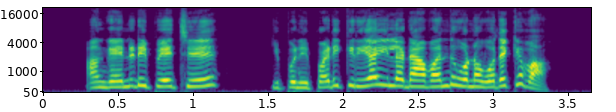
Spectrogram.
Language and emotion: Tamil, angry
